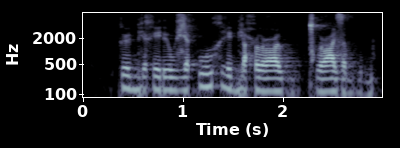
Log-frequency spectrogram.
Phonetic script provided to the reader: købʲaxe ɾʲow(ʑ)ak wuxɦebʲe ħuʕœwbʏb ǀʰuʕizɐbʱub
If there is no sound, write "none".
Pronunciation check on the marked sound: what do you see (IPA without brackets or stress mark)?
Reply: ʑ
